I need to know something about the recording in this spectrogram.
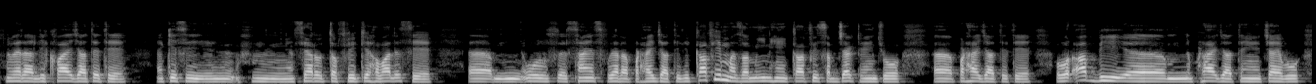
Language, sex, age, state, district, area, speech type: Urdu, male, 18-30, Jammu and Kashmir, Srinagar, urban, spontaneous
